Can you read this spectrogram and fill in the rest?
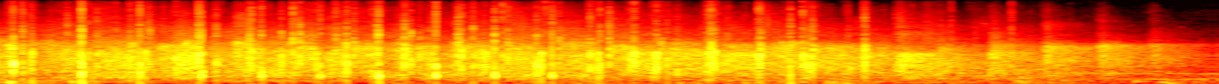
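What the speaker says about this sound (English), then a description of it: "let's have a round of applause for Sally." An audience at a school committee meeting breaks into applause, a crowd of hands clapping briskly and unevenly in a room, holding strong for several seconds before thinning out and fading toward the end.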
